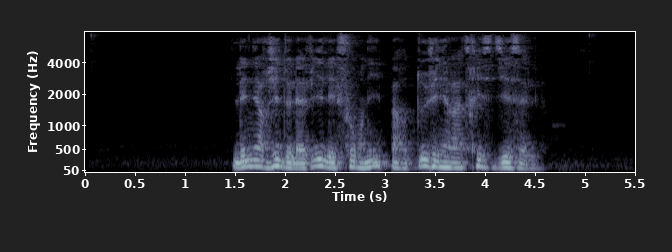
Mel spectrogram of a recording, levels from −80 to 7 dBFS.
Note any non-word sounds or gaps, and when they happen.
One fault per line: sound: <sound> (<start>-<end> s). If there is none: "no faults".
no faults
